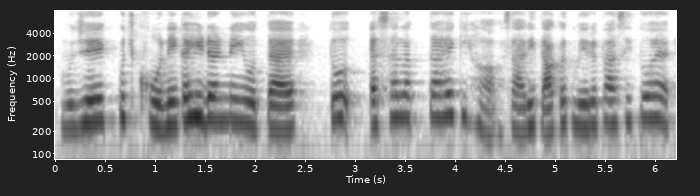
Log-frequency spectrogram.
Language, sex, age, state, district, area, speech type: Hindi, female, 30-45, Madhya Pradesh, Bhopal, urban, spontaneous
